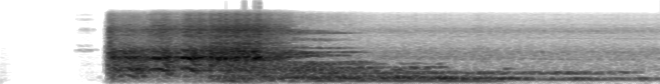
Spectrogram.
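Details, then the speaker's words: Maruti Zen Estilo with low pickup, poor mileage and engine vibration complaint; after refitting with ignition connected and three bolts tightened, it starts quickly, idle control flares revs then drops smoothly to an even idle without the earlier vibration; normal start and idle. "അപ്പോ നമ്മൾ start ചെയ്യുമ്പോൾ ISC raise ആകുന്നുണ്ട് automatic ആയിട്ട് അത് താഴ്ന്ന് വരുകയും ചെയ്യുന്നുണ്ട്"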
